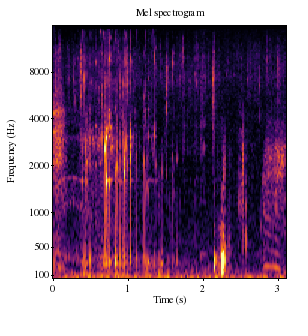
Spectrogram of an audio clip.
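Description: Drinks are poured and sipped after a toast: liquid pours in short splashing bursts, with a few light glassy taps and quiet sipping sounds; no one speaks, and the noises stay soft against a low background hiss.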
